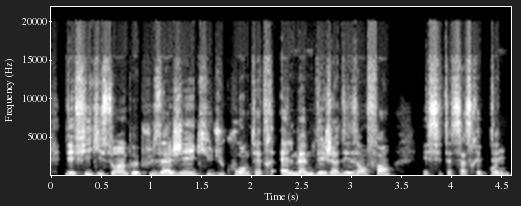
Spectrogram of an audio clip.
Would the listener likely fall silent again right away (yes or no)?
yes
